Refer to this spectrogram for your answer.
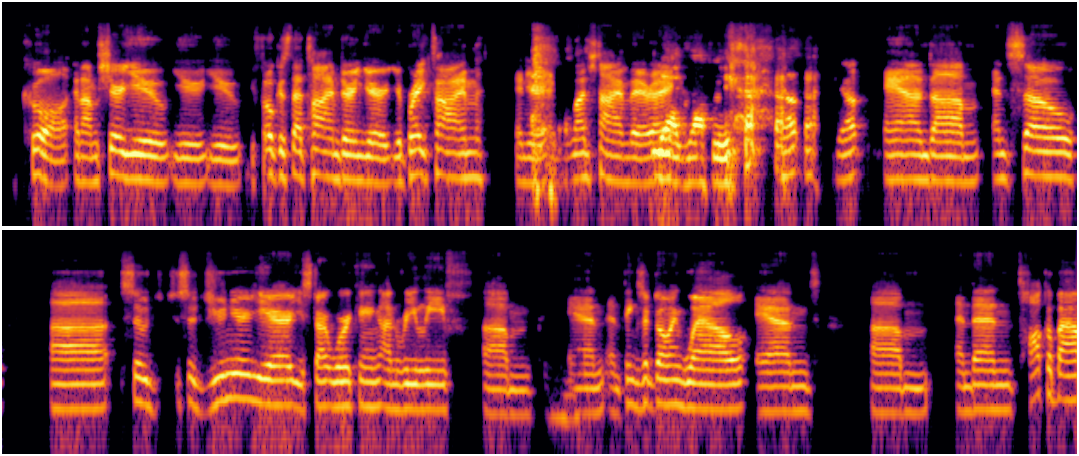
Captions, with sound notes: - Cool, and I'm sure you focused that time during your break time and your lunchtime there. - Yeah, exactly. (laughs) - And so junior year you start working on Releaf and things are going well and and then talk about going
